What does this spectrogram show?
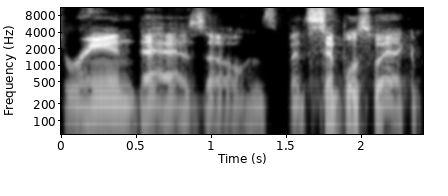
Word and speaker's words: Randazzo: Is it Randazzo or Randazzo? It's Randazzo. It probably had a little more ethnic flair where it came from, but for me, just a country boy here in the Midwest, it's Randazzo.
